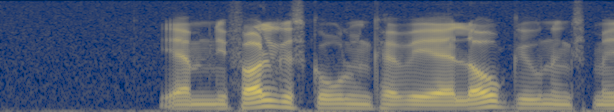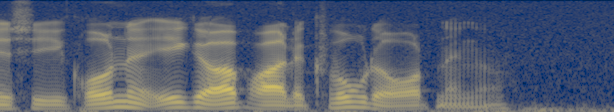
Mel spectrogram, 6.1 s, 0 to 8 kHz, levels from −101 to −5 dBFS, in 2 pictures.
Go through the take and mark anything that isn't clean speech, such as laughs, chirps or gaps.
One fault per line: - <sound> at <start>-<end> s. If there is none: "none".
none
